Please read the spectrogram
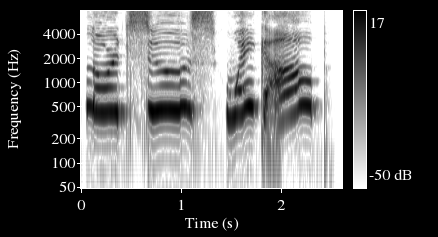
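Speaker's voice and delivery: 高い叫び声で呼びかける; 必死に高く叫んで起こす; shriek. A narrator's reading. Shrieking for Zeus to wake.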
